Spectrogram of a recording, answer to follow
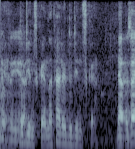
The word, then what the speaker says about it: Dudinskaya: Well, Dudinskaya, is that how you pronounce the name of the... Dudinskaya, Natalia Dudinskaya.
